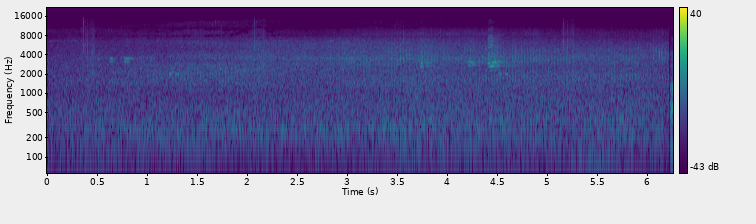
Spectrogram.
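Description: Road traffic: cars and a pickup driving along the road, a steady wash of engine and tyre noise that grows slightly louder over the seconds.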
